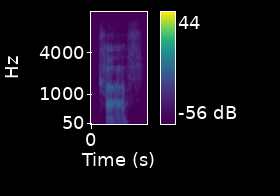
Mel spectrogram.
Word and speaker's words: Cafh: But in this dream, after I met some individuals who are part of a spiritual tradition that I'm participating called CAF, that's spelled Mm-hmm. CAFH, Mm-hmm.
